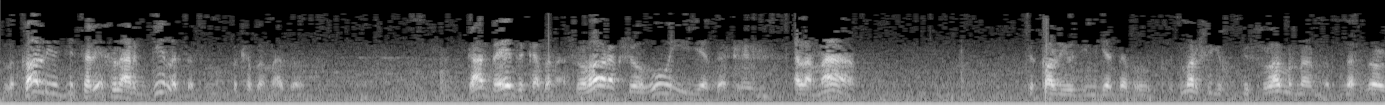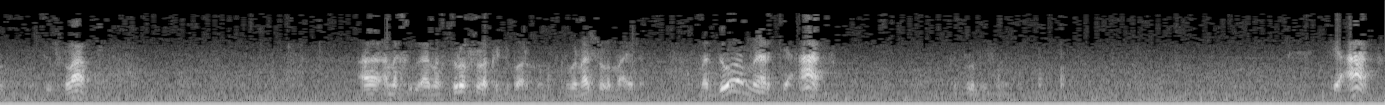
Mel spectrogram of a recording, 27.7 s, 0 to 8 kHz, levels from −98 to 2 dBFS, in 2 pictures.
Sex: male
